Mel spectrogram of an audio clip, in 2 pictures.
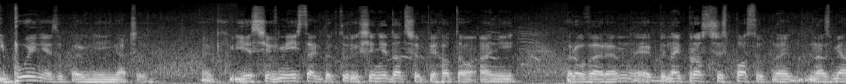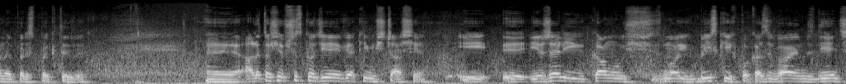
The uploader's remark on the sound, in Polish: Rozmowie dyskretnie towarzyszą miejskie i górskie nagrania terenowe obu autorów.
